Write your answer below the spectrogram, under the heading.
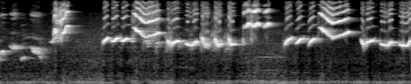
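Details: Loud orange-headed thrush song from Singaraja, Bali, intended to stir fighting birds: continuous strings of high swooping whistles, piercing chevron-shaped notes and buzzy trills repeated without pause.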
